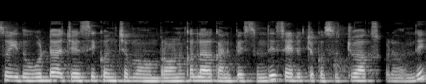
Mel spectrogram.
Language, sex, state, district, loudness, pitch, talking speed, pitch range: Telugu, female, Andhra Pradesh, Annamaya, -15 LUFS, 170 Hz, 180 wpm, 155-175 Hz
